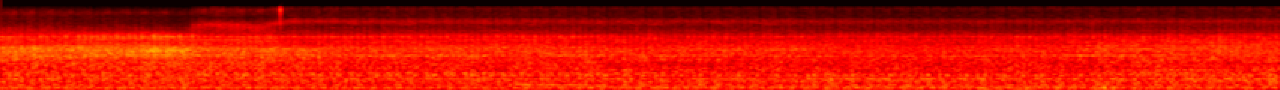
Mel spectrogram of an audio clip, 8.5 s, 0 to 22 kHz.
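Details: Hino 700 with E13C diesel, low power and hard starting: idle with an uneven, lumpy beat about four times a second, rough idle from malfunctioning injector #5.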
